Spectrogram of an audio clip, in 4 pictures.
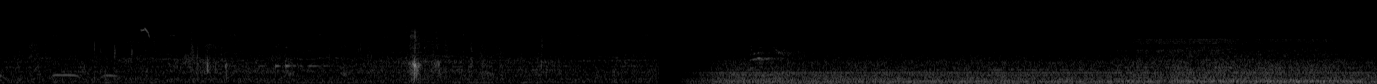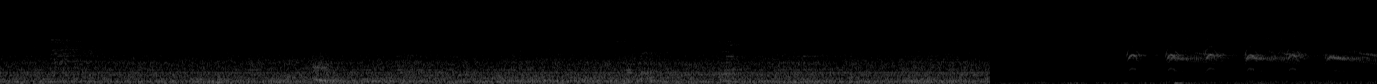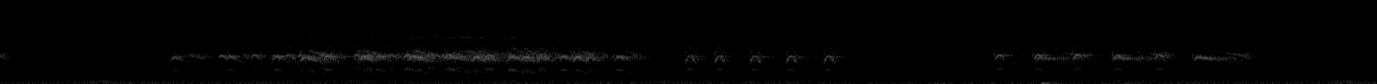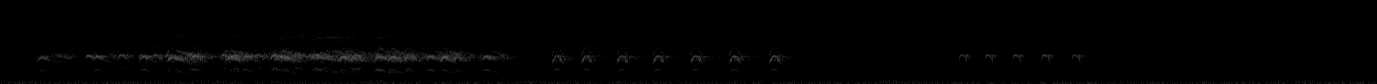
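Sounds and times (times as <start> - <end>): faint bird calls: 0.0 - 5.0, 7.2 - 23.7.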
